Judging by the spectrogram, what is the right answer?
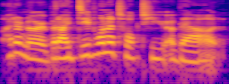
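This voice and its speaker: A woman's voice: mid-range voice, lively intonation, quick pace, recorded from a distance, crowd noise. A woman co-hosting a casual chat, teasing her partner and laughing often. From Australia. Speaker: co-host, board game designer. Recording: dry, a bit off-mic.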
